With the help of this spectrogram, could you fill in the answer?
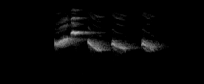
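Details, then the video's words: A single quick phrase of four slurred, descending whistled notes from an orange-headed thrush, sung as a lure to set other birds singing. "PANCINGAN ANIS MERAH CEPAT GACOR"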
